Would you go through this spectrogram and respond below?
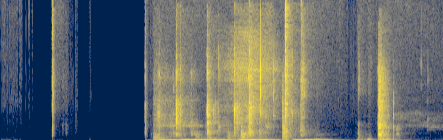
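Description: Quiet computer keyboard typing, a single faint tap followed after a pause by a quick flurry of soft clacks over low room hum, then a few last scattered keystrokes.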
